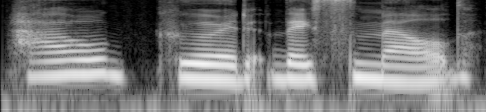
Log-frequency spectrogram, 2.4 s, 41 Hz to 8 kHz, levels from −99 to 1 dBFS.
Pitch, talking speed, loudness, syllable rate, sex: 200 Hz, 100 wpm, -14 LUFS, 2.4 syllables/s, female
